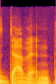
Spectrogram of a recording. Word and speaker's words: Devon: She goes, you know, technically it's Devon. That's how they pronounce in England.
